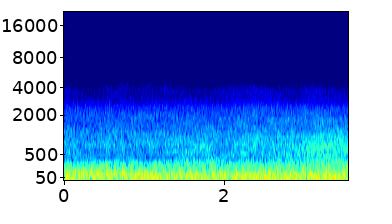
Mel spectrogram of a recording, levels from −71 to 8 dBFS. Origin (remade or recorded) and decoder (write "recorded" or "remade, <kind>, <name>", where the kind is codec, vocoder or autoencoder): remade, autoencoder, DAC-VAE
